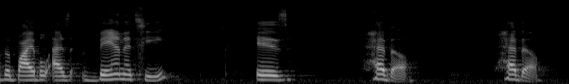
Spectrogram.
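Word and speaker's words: הֶבֶל: Bible as vanity is Hebel Heather it's actually pronounced more with like a V but it's Heather it's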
